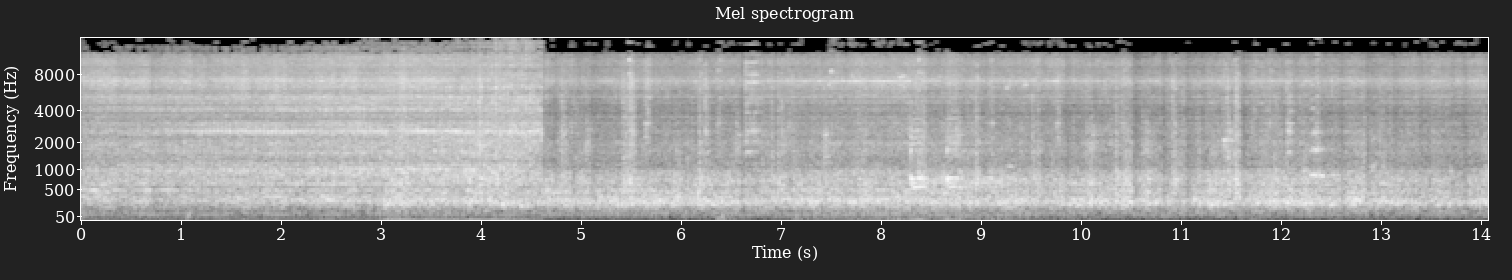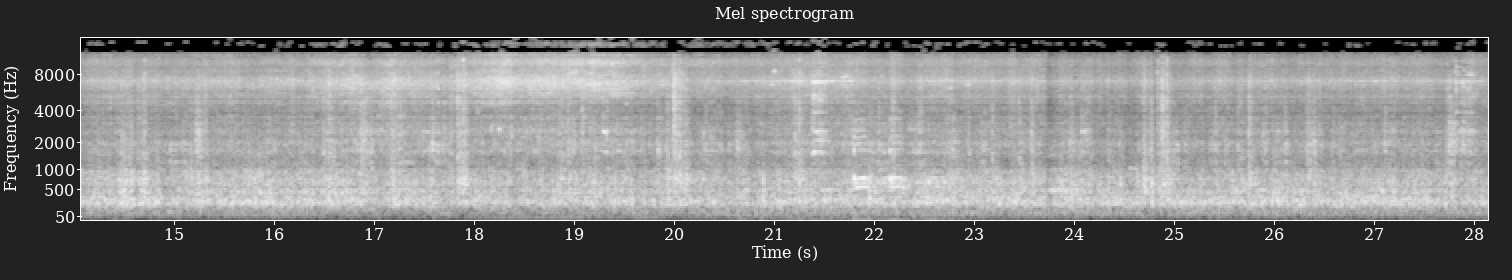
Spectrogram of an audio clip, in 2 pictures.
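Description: HO-scale model trains running on track: a steady rolling and whirring noise from the locomotives and wheels on the rails, with scattered clicks.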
